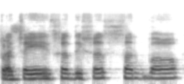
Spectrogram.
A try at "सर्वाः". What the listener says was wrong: sarvaha yeah that is sarvaha dishas sarvaha yeah because you're pausing if you're putting a comma there then you have to say sarvaha so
